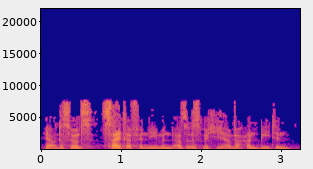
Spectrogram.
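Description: In a church hall, a man preaches a sermon to his congregation in an earnest, conversational way, frequently adding "ja". His voice is medium-pitched, flat, fast, slightly mellow, and breathy, captured in a distant lo-fi hall recording.

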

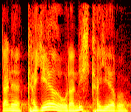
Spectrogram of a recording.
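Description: A man's voice: mid-range voice, lively intonation, slow pace, mellow. A man preaching a sermon, impassioned, driving his points home by stacking repeated phrases. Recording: long hall reverb, dull lo-fi sound.

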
